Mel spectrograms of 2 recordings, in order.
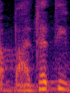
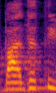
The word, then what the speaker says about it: बाधते: मुंह से बोला हुआ बाधती शब्द कष्ट दे रहा है, क्योंकि बाधती शब्द का अशुद्ध उच्चारण आपने किया है। ये शब्द बाधते होना चाहिए।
